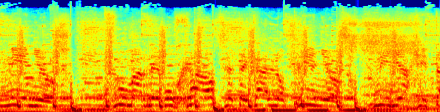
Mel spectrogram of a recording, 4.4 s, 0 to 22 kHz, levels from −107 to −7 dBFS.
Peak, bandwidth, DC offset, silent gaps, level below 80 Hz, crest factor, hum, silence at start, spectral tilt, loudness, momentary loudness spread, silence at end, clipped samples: 0 dBFS; 17.5 kHz; 6%; none; -18 dBFS; 10 dB; none; 0 s; -4.5 dB/octave; -11 LUFS; 2 LU; 0 s; under 0.1%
